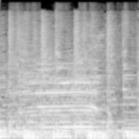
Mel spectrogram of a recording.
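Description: Cattle mooing in the Oklahoma countryside, a loud, sustained bovine call held over a dense, continuous bed of farm ambience with no speech.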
